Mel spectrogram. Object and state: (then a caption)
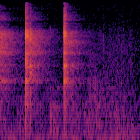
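Perfume bottle cap, not plastic. A ring taps the cap of a unisex perfume bottle twice, giving two short, bright, high-pitched clicks with almost no ring after each. The cap is heavy and sounds like it is not plastic but good material.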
